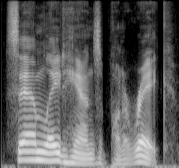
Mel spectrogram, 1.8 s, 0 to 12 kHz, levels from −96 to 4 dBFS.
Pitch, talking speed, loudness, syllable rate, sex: 125 Hz, 200 wpm, -14 LUFS, 4.2 syllables/s, male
